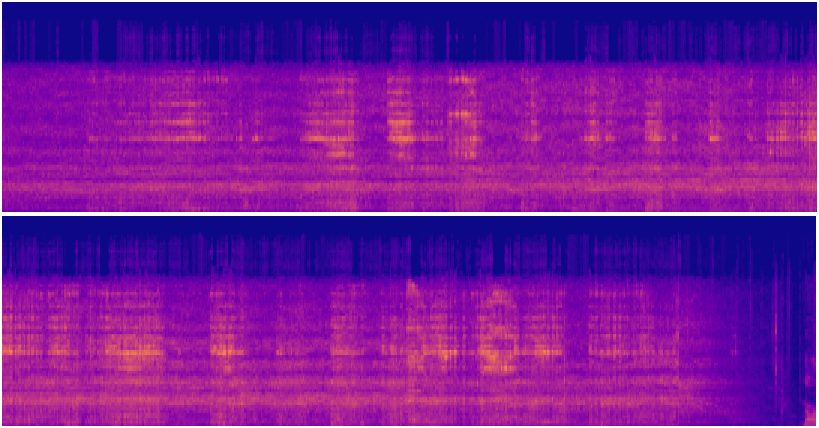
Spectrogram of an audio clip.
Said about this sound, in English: Now we're just gonna mix it up until it's all blended together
